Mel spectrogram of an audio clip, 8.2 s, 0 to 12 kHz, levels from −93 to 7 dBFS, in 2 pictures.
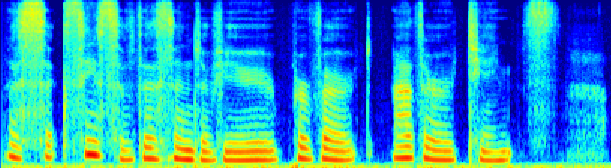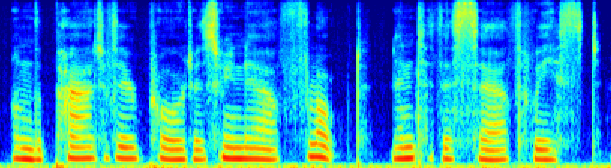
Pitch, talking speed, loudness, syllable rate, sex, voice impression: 200 Hz, 145 wpm, -16 LUFS, 4.3 syllables/s, female, feminine, slightly adult-like, slightly raspy, slightly cute, calm, kind, slightly light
